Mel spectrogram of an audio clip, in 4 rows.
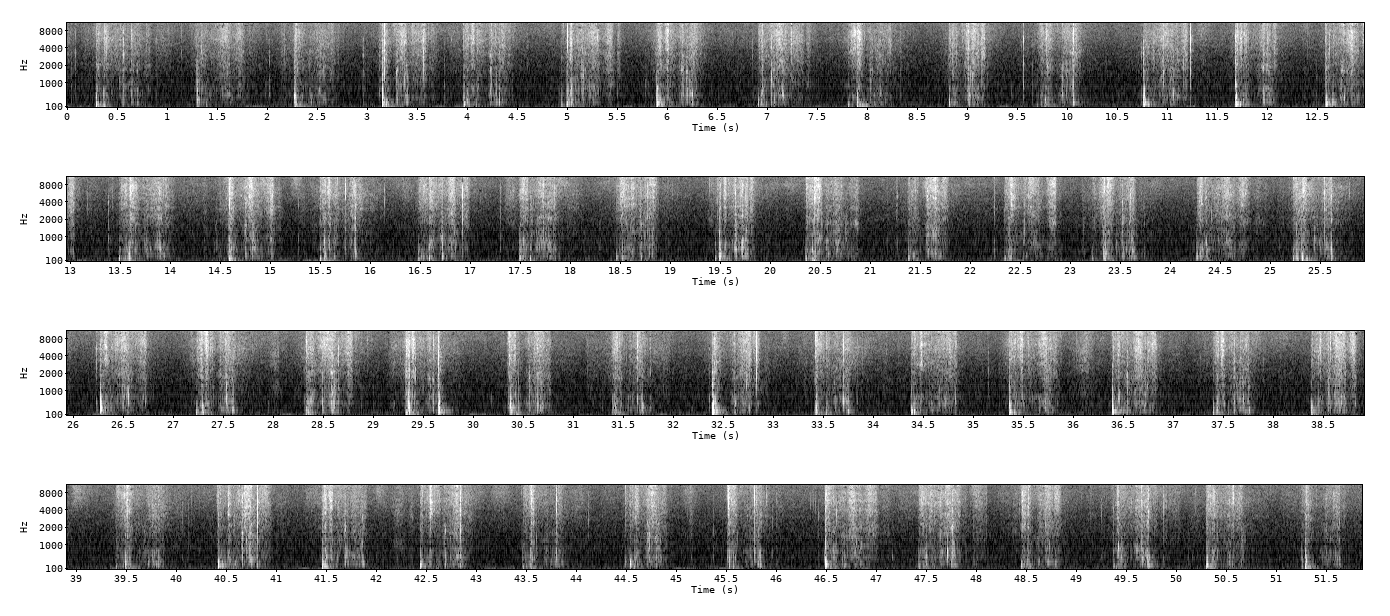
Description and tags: soil 15a darkshoes walk
Walking on soil: dark shoes. Recorded with a ZOOM H2 in a basement of a house: a wooden container placed on a carpet filled with soil. Normalized with Audacity.
walking, step, footsteps, walk, footstep, steps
